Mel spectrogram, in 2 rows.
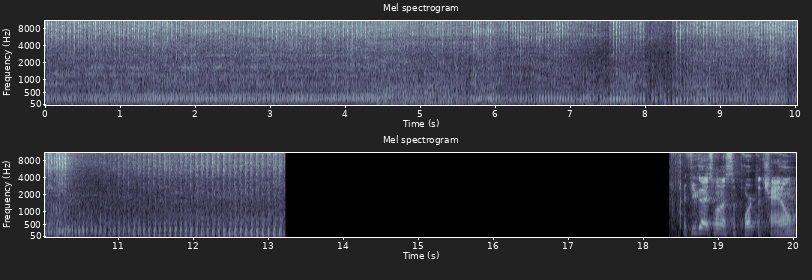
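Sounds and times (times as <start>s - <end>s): small motorcycle engine running: 0.0s - 13.2s.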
